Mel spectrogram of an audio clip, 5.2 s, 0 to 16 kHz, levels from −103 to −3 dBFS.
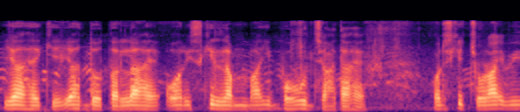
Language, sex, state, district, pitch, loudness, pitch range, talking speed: Hindi, male, Chhattisgarh, Kabirdham, 120 Hz, -20 LUFS, 115-125 Hz, 195 wpm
